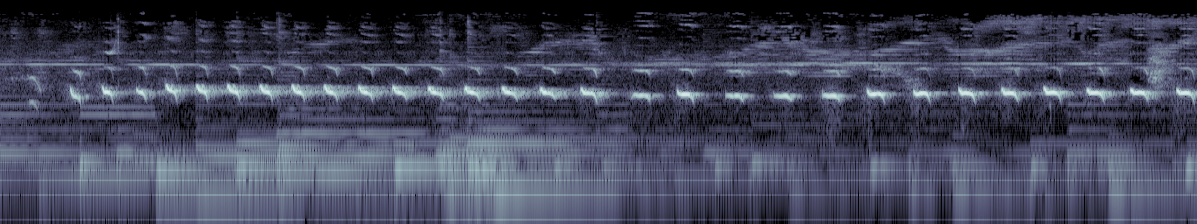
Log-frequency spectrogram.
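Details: Lafresnaye's Woodcreeper song in the Amazon, a song heard in late afternoons; a long, steady series of clear whistled notes, about three per second, drifting slightly lower, over soft background music.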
